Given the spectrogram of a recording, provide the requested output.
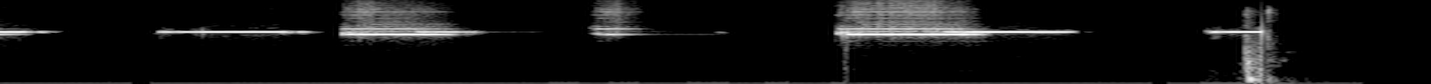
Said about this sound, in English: First of all, sorry about that, y'all. I guess they having random alarm test checks or something in here. I don't know, because I was sitting here thinking like, what the hell going on here? But sorry about that, y'all.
